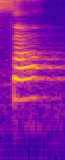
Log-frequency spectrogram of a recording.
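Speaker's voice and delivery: "sa" with pressure built up on the s; pressed tense s. Shown as a demonstration. Teacher showing the pressure needed, tense "sa". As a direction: squeeze the s of "sa" hard. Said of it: "tengo que hacer una presión para poder pronunciar".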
